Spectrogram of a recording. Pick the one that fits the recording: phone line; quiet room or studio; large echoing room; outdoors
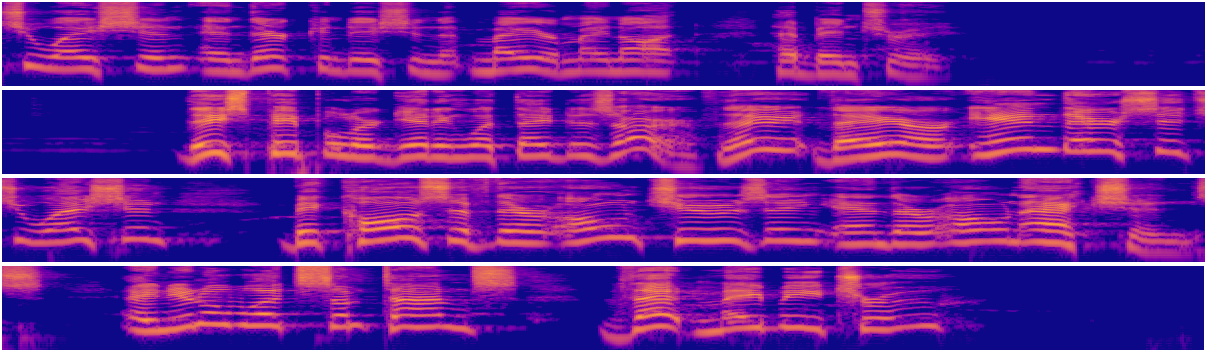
large echoing room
